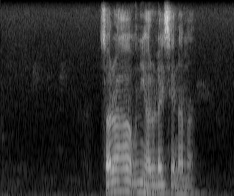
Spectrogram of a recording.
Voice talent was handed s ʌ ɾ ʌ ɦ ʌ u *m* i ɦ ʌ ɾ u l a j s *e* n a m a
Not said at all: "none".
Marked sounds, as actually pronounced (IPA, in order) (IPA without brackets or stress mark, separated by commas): n, e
